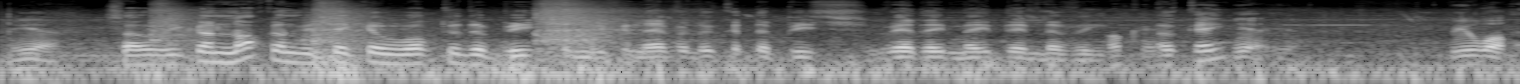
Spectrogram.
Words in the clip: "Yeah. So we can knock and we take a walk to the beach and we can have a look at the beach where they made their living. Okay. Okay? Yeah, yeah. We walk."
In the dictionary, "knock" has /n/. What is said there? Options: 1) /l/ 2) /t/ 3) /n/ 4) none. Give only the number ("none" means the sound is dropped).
1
